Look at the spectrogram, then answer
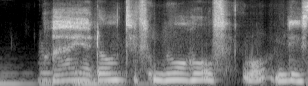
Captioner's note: speaking in foreign language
